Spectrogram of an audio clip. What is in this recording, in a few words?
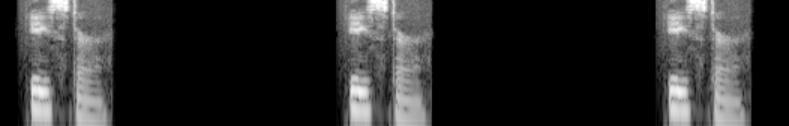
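Easter American pronounce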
